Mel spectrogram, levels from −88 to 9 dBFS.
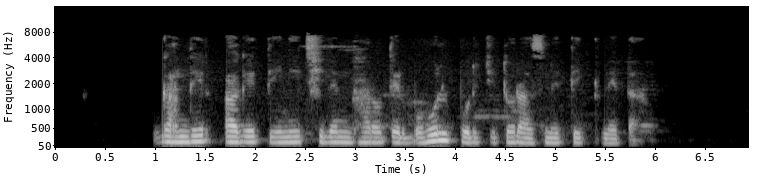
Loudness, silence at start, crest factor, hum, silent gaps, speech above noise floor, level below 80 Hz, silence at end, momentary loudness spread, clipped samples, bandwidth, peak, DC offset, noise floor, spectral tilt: -20 LUFS; 1 s; 18 dB; none; none; 68 dB; -54 dBFS; 1 s; 12 LU; under 0.1%; 7.6 kHz; -4 dBFS; under 0.1%; -87 dBFS; -7 dB/octave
